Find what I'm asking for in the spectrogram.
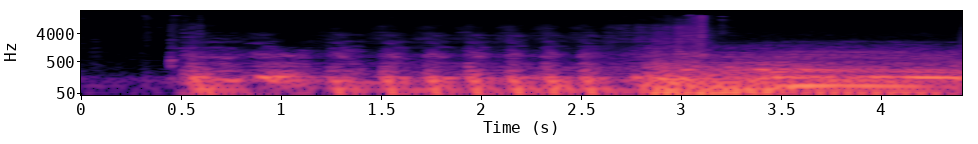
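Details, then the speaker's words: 2003 Kia Sorento with a delayed start that sometimes gets worse. The starter cranks in steady pulses for about two seconds before the engine catches and idles. Owner suspects the fuel pump after swapping its relays; crank and camshaft sensors already replaced. "that's not a very big delay but it gets worse sometimes and it's not the crank sensor it's not the camshaft sensor"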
